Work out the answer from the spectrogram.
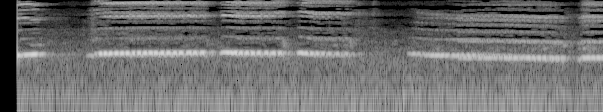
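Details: Caged black-throated laughingthrush singing: a long, pure, steady whistled note held for over a second, then repeated after a short gap, slightly falling at the end, in a small indoor space.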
